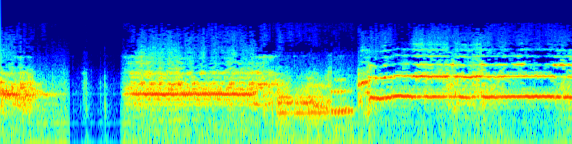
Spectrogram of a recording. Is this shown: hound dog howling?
yes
